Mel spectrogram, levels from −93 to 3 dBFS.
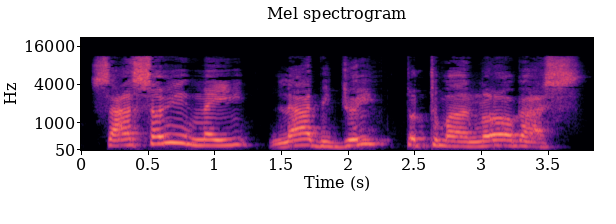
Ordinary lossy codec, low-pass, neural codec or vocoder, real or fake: MP3, 48 kbps; 14.4 kHz; codec, 44.1 kHz, 3.4 kbps, Pupu-Codec; fake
